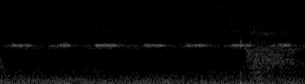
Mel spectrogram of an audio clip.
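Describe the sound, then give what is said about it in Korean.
An insect chirps with its wings steadily in short, regular pulses about every third of a second, a thin high trill riding over a soft wash of rain patter, fairly quiet and with no voices. “하지만 어여쁜 날개 소리도 있어요. 마치 비에 불어오는 것 같은 날개의 소리, 울음소리.”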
